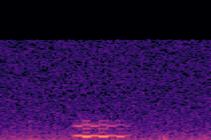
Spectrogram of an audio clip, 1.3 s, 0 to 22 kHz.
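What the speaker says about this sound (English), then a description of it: "I like how it said 3 rings and then all of a sudden it's still ringing" A single short telephone ring in the video game Higurashi, faint and brief, standing alone against a quiet background.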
